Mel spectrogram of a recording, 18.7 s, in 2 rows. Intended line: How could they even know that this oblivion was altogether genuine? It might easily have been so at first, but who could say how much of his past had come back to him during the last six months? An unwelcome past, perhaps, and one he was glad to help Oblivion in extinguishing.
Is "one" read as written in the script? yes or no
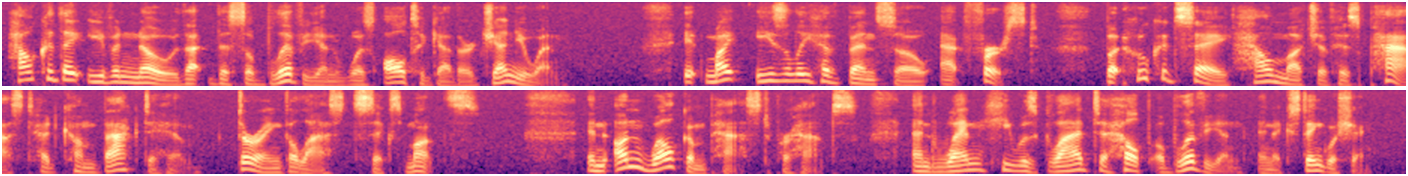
no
